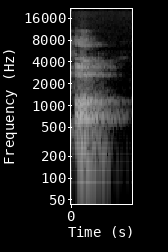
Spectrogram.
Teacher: ह्रस्व स्वर होता है उसके उच्चारण में हमारे मुख से जो प्राणवायु है यानी ध्वनि है वो बहुत अल्प मात्रा में निकलती है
